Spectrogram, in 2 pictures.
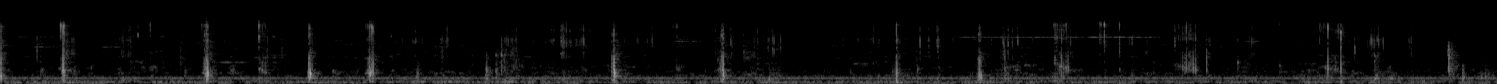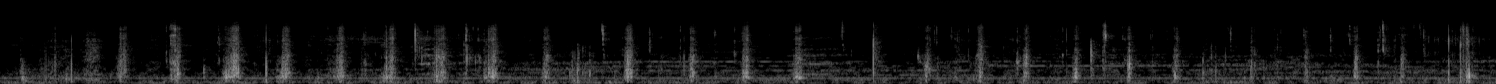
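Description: Close-up crunching and chewing of raw yardlong beans: crisp snaps and crunches, spaced out at first and coming thick and fast in the second half, over a steady low hum.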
